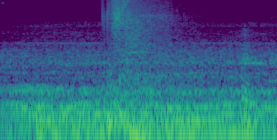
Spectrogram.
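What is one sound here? An electric blast crackles and bursts loudly.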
